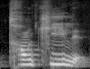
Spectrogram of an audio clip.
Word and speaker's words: tranquille: Normalement, I-L-L se prononce y, comme dans famille. Mais ville, tranquille, mille sont trois exceptions où on prononce il.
